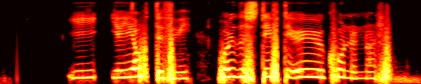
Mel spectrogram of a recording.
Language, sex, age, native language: Icelandic, female, 11, Icelandic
